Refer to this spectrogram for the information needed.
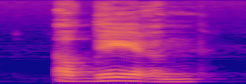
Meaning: plural of adder
- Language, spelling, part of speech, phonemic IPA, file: Dutch, adderen, verb / noun, /ɑˈderə(n)/, Nl-adderen.ogg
